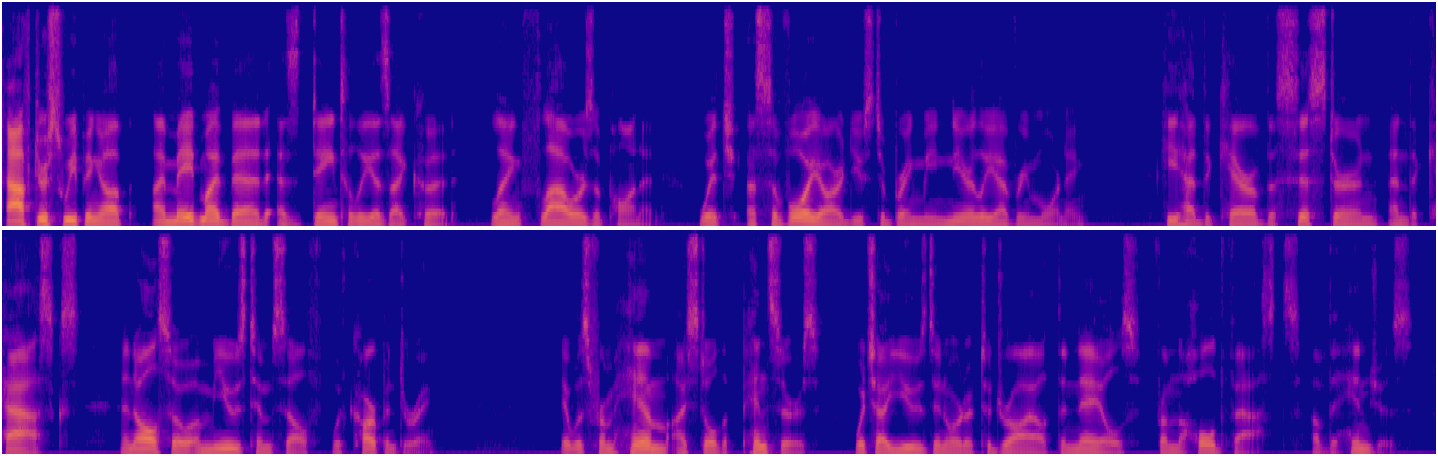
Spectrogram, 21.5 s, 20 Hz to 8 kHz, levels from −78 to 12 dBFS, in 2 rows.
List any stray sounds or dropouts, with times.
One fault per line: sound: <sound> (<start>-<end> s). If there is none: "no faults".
no faults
